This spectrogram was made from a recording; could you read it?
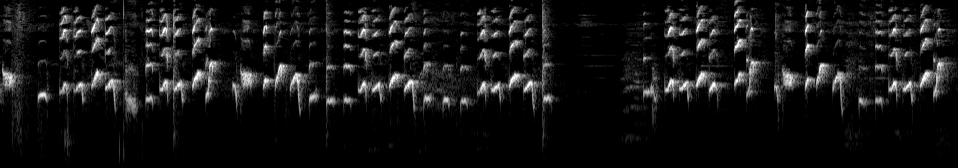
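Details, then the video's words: Cockatiel calling: rapid strings of short harmonic whistled notes around the upper-middle register, bending and chirping about three per second, in bursts separated by a brief pause, indoors. "Funny cockatail bird 🐦🕊️ natural calling song by cocktail"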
